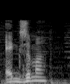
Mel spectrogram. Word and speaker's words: eczema: Is it pronounced eczema? – Yes.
